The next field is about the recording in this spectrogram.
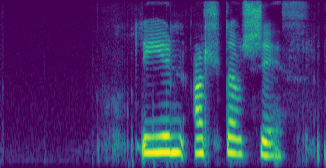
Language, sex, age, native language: Icelandic, female, 9, Icelandic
